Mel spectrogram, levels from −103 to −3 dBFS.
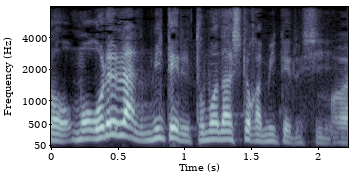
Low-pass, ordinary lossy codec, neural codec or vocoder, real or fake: none; none; none; real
